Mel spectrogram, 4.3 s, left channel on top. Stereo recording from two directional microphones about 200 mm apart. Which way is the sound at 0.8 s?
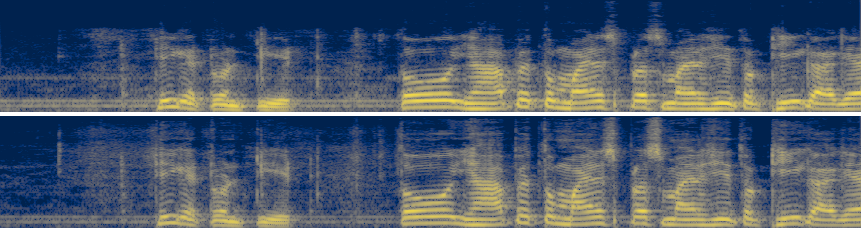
40° right (ahead or behind).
